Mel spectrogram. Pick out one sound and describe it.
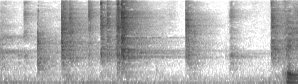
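Metal parts click and clink as a latch is handled.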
